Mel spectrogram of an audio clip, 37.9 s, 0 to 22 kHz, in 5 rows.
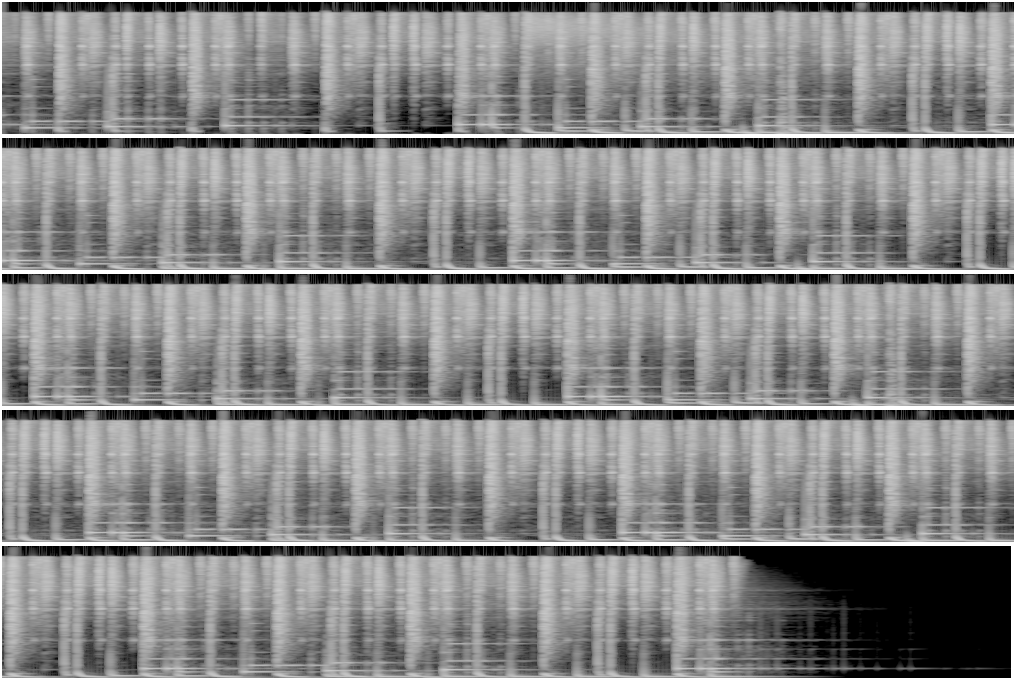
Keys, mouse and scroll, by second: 0.1 shift+f, 1.0 click, 1.8 scroll down 2, 2.2 middle click, 3.1 click, 5.7-7.2 scroll down 2, 5.9 middle click, 7.3 middle click, 8.0 click, 10.8 scroll down 2, 11.0 middle click, 11.9 click, 13.4 scroll down 1, 13.5 middle click, 13.9 scroll up 2, 14.7 click, 16.5 scroll down 2, 16.6 middle click, 17.2 scroll up 5, 17.4 middle click, 18.1 click, 21.0 scroll down 2, 21.1 middle click, 21.6 scroll up 3, 21.9 click, 22.6 scroll down 1, 22.8 middle click, 23.7 click, 25.7 middle click, 26.5 click, 28.1 scroll down 2, 28.3 middle click, 29.0 middle click, 29.7 click, 31.2 scroll down 1, 31.7 middle click, 31.7 scroll down 2, 32.3-32.7 scroll up 3, 33.0 middle click, 33.4 shift+middle click, 33.8 middle click, 34.2 scroll up 1, 34.9 click, 37.7 click.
